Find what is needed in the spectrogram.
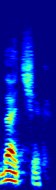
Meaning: transducer, sensing unit, sending unit, gage, sensor
- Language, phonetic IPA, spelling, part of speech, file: Russian, [ˈdat͡ɕːɪk], датчик, noun, Ru-датчик.ogg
